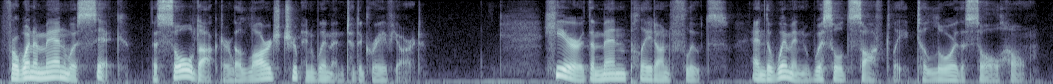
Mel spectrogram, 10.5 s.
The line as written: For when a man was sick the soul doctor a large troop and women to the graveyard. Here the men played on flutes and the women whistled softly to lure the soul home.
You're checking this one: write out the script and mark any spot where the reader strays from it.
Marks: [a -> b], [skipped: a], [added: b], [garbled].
For when a man was sick the soul doctor a large troop and women to the graveyard. Here the men played on flutes and the women whistled softly to lure the soul home.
